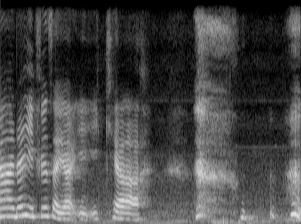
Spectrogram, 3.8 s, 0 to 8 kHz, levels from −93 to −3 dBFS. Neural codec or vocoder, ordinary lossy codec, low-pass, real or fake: none; none; none; real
